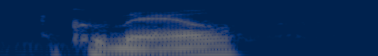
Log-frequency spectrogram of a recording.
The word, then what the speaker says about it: Kumail: Kumail, I think. – Kumail, okay.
